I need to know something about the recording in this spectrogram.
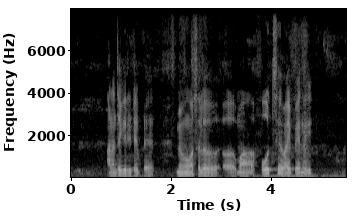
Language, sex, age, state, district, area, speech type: Telugu, male, 18-30, Telangana, Nalgonda, urban, spontaneous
